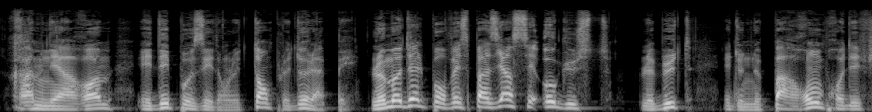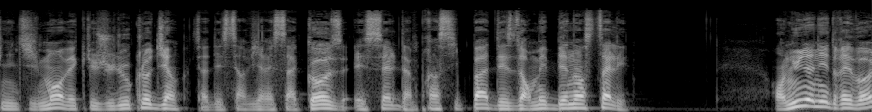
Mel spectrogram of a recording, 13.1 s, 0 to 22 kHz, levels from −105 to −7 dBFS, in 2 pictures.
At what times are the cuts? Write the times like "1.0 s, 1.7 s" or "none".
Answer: 2.7 s, 4.7 s, 7.9 s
